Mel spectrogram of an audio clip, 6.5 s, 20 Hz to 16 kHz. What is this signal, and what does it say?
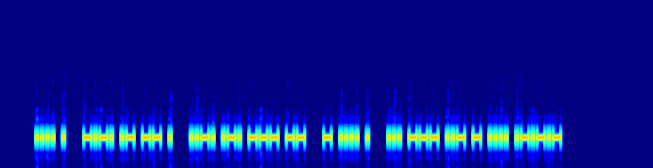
Morse code, heard as a keyed tone, about 46 wpm, 700 Hz. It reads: HE CAME FROM THE SOUTH.
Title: Sentences from Top 1000 Words - Review Part 2 - 45wpm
